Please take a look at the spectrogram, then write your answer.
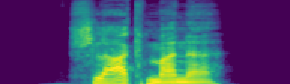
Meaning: dative of Schlagmann
- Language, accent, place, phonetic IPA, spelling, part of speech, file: German, Germany, Berlin, [ˈʃlaːkˌmanə], Schlagmanne, noun, De-Schlagmanne.ogg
